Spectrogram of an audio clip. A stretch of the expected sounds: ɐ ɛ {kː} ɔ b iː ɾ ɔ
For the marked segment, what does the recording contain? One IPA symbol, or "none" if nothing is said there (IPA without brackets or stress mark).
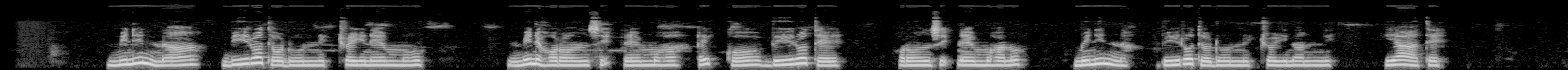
kː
